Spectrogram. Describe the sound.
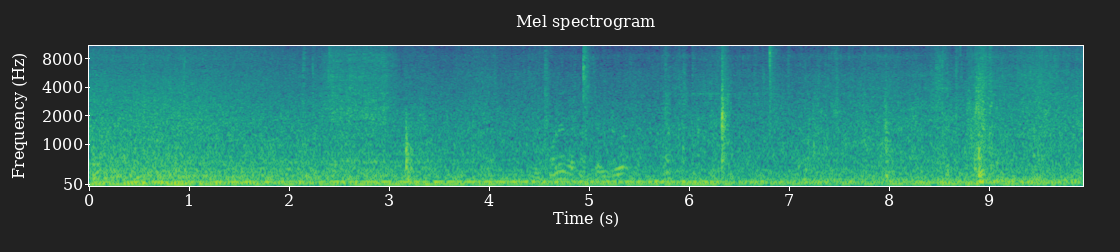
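Waves lap and slosh steadily under a bridge at Val-de-Seine, Île Saint-Germain, Paris, over a constant low rumble like a passing boat, with scattered sharper splashes and faint voices in the background.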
